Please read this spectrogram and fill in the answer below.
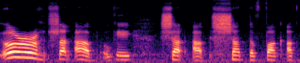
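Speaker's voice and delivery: loud groan into an irritated brush-off; exasperated retort. Acted. Snapping back at people who correct their speech, exasperated. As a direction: start high and loud, then slow down for emphasis.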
